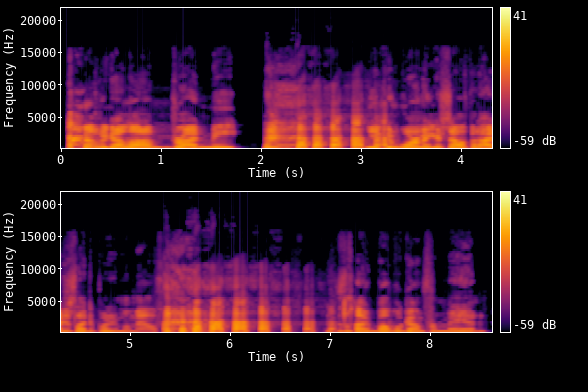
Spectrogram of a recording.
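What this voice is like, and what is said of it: Macho strong dude character voice. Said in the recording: “is that your camping accent? ... It's just my general strong dude man. Voice. ... like the guy who drives like the diesel truck that hauls things”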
